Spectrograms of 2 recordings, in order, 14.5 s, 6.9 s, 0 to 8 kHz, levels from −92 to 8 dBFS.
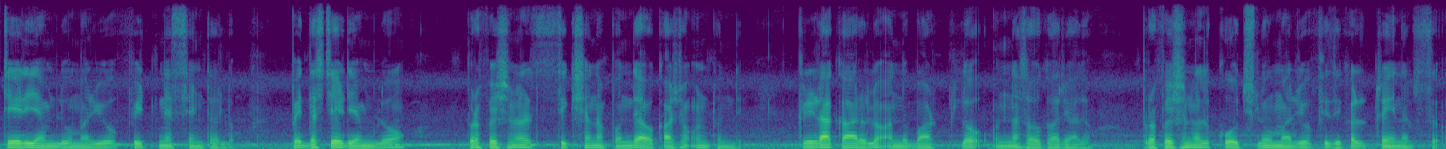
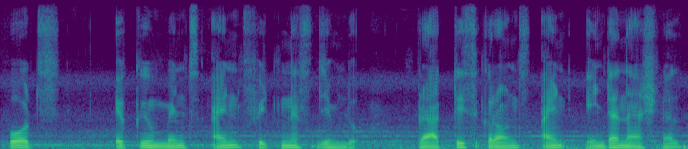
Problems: none marked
